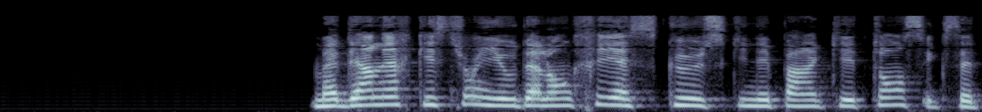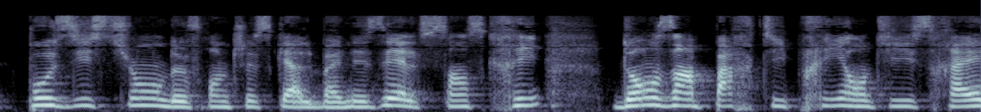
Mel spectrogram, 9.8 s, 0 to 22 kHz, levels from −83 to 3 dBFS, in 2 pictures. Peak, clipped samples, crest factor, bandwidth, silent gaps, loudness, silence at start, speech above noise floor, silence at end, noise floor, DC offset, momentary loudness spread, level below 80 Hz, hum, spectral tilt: 0 dBFS; under 0.1%; 18 dB; 12.5 kHz; none; -18 LUFS; 1.55 s; 55 dB; 0 s; -73 dBFS; under 0.1%; 8 LU; -58 dBFS; none; -4.5 dB/octave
